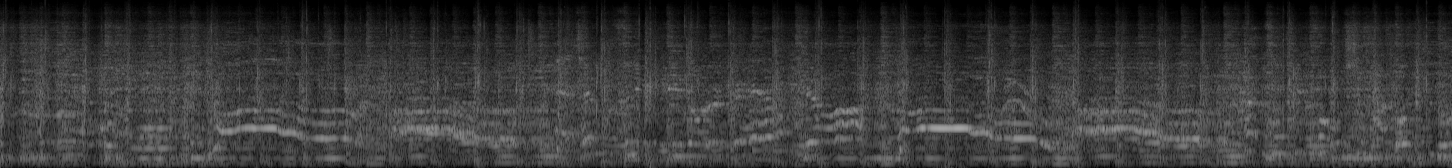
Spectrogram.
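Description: A crowd claps and cheers steadily, a dense, loud wash of applause lasting the whole stretch, with rising and falling shouts and whoops cutting through the clapping.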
